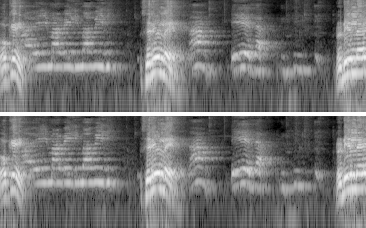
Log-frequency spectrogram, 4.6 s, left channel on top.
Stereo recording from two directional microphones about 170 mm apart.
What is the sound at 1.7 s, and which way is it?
Speech, 20° left (ahead or behind).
